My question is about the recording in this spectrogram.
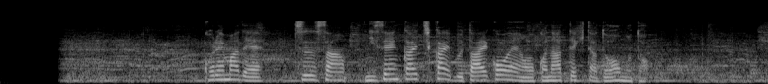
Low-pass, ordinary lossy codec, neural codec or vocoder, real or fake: none; none; none; real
